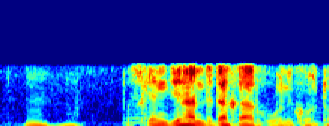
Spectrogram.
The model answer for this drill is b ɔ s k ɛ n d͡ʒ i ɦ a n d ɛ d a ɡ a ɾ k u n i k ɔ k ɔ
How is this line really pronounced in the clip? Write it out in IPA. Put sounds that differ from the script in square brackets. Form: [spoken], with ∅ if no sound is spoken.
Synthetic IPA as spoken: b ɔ s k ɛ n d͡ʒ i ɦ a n d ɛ d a [k] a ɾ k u n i k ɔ [t] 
